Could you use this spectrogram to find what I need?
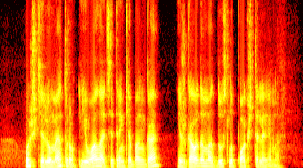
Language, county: Lithuanian, Vilnius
